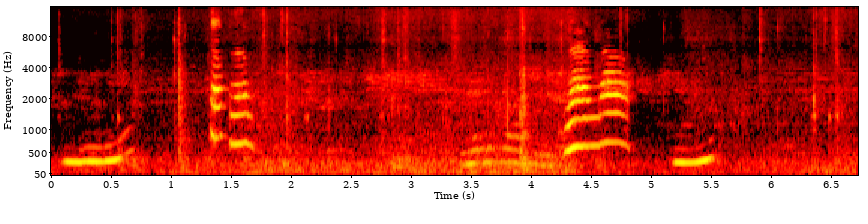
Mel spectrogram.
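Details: Young pet Indian ringneck parakeet mimicking speech, saying papa and mummy; short nasal word-like calls, one strong arched harmonic phrase near the middle, low room noise between utterances.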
